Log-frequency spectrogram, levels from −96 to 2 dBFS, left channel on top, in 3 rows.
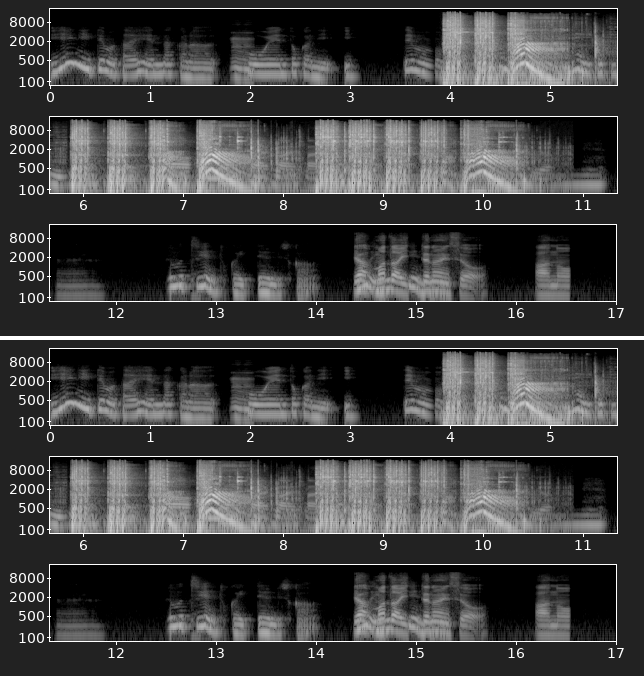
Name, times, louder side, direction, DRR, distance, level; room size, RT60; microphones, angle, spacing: voice 1, 0.0-3.1 3.5-4.0 4.3-6.6 6.9-8.2 9.9-11.2 12.5-14.0 14.4-15.4, right 1 dB, 30° right, 2.6 m, -42 dB
sound 1, 3.9-5.5 5.9-10.6, left 3 dB, 10° left, 0.5 m, -21 dB
voice 2, 6.8-9.0 9.8-10.8 11.4-11.8 14.4-15.7 16.2-16.6, right 1 dB, 5° right, 6.3 m, -41 dB
head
